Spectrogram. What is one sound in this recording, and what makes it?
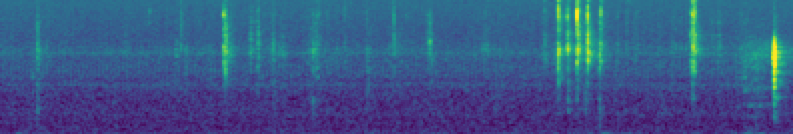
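Trading cards slide and tap against each other.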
